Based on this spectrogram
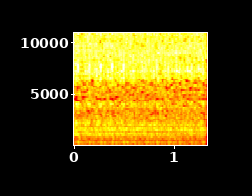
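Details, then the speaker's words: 2003 Honda Accord V6, first start after engine swap (previous engine had rod knock), oil seen in cylinders by borescope; uneven, lumpy shaky idle with stumbling exhaust beat, a cylinder dropping out; misfire. "So presently the car is running, but obviously missing on some cylinders."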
